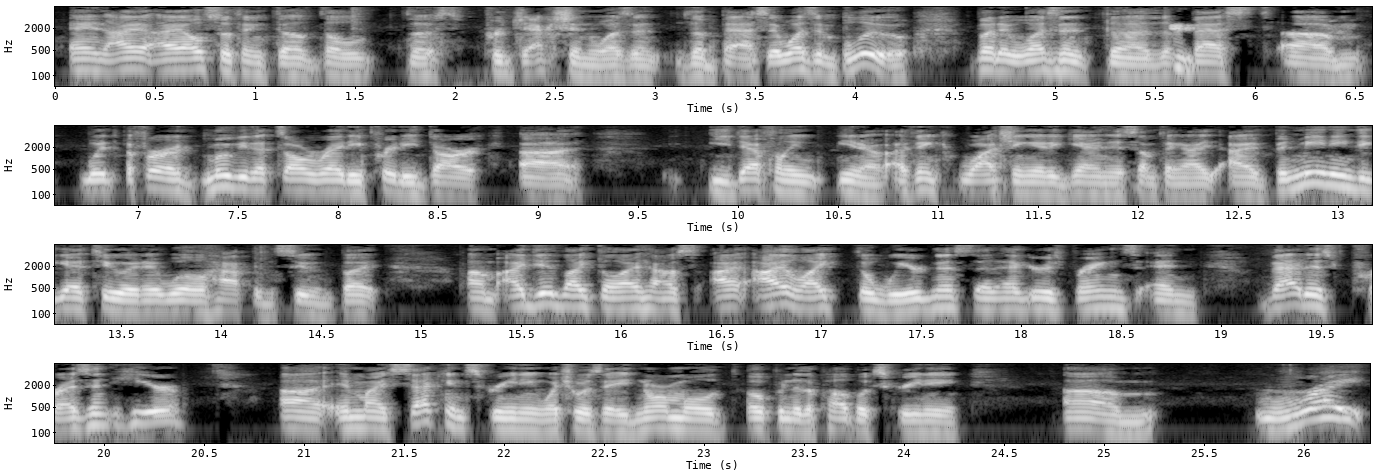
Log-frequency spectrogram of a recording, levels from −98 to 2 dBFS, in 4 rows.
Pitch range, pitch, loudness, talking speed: 110-135 Hz, 125 Hz, -15 LUFS, 205 wpm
